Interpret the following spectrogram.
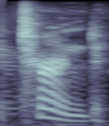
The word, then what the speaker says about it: turned: said okay and let's practice the Ed ending instead of I turn it around it would be I turned I turned around I turned around okay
